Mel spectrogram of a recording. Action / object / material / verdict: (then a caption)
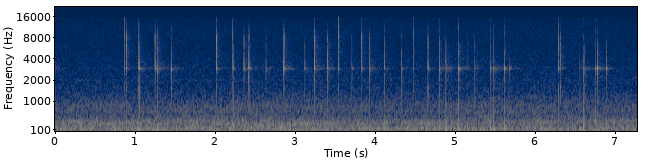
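tap / wax-filled glass candle jar / glass / none. Long acrylic nails tap and scratch the sides of a medium frosted glass jar candle, filled with wax and lit, held in both hands. Quick, sharp clicks ring briefly with a bright, glassy tone near 3 kHz, mixed with soft scratching over a low, steady background hum.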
